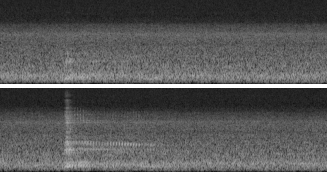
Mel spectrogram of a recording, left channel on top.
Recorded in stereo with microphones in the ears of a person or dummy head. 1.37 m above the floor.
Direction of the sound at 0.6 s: 75° right (ahead or behind).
